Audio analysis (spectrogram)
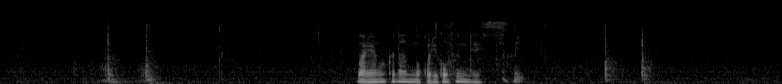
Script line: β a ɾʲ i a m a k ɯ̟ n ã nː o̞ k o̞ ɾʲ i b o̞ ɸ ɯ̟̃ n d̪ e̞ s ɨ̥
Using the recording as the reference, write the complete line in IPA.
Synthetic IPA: β a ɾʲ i a m a k ɯ̟ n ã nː o̞ k o̞ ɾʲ i ɡ o̞ ɸ ɯ̟̃ n d̪ e̞ s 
